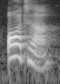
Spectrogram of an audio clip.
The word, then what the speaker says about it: oughta: Now, oughta and hafta. A stand for something very different here. To. So we have oughta instead of ought to. And hafta instead of have to.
